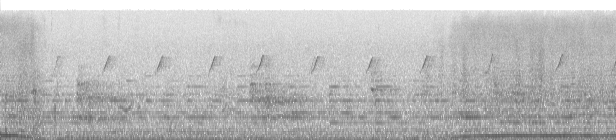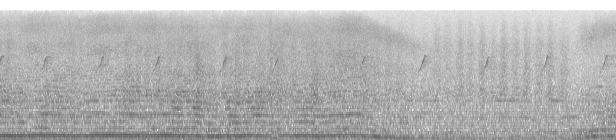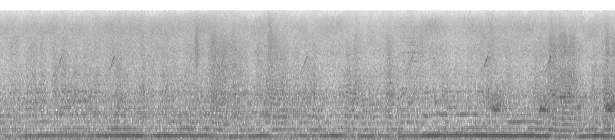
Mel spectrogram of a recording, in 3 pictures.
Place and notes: Sasino, summerhouse at Malinowa Road, backyard - breakfast
breakfast time. typical soundscape for this area during the day. the lawnmowers roar from seven in the morning until sunset, electric and manual saws cut various objects continuously, the ground trembles due to hammer hits and drill howl. upgrading and finishing works never seem to be completed around here. we think it's a holiday resort for obsessive handyman who never take a break.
